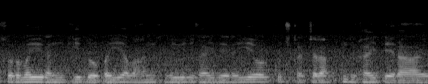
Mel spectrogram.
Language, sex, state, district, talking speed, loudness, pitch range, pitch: Hindi, male, Goa, North and South Goa, 250 wpm, -29 LUFS, 100-110 Hz, 105 Hz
